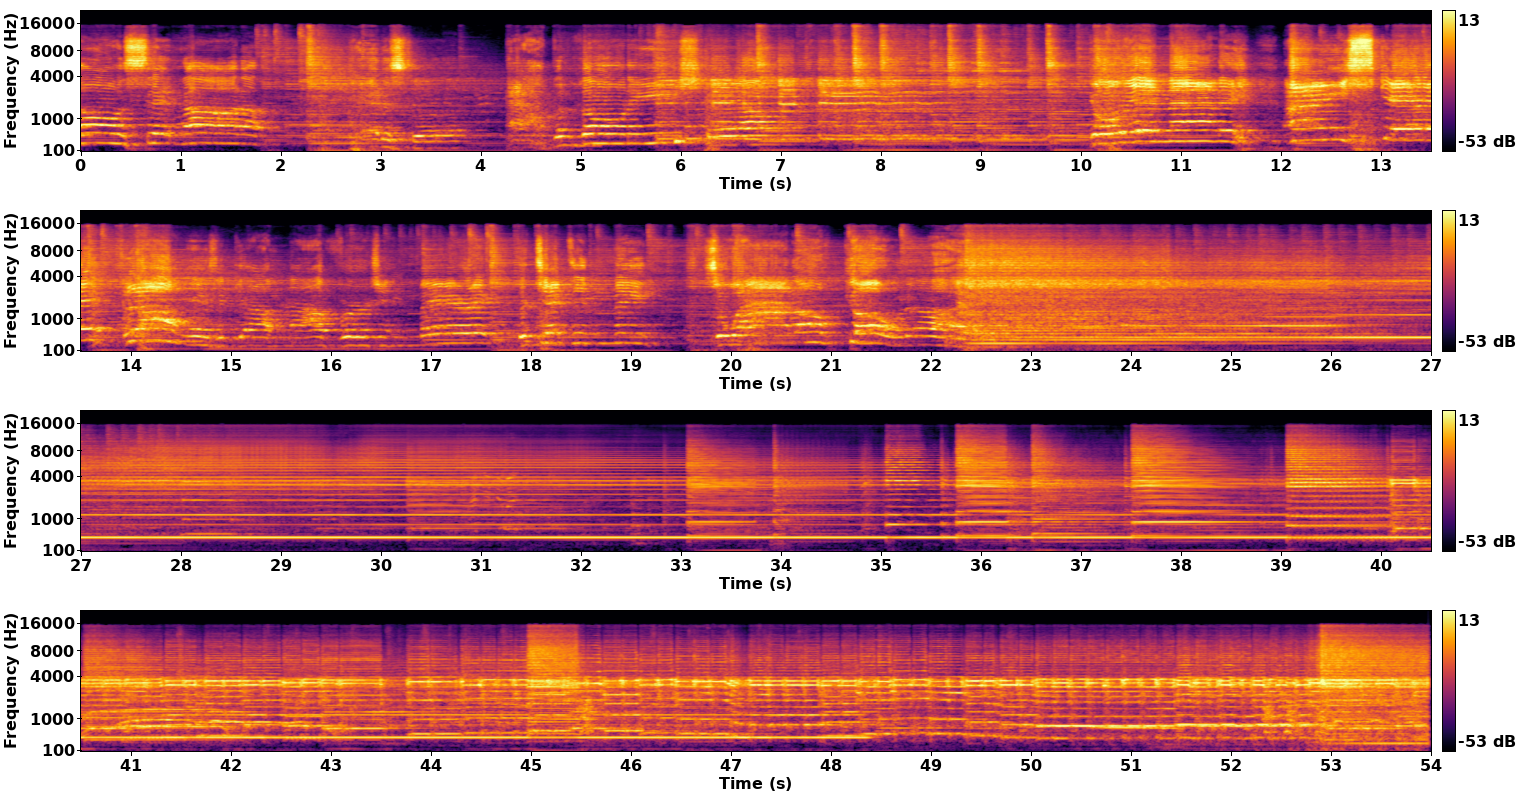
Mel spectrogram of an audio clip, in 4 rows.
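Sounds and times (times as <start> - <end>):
strummed acoustic guitar: 0.0 - 31.9, 33.0 - 54.0
distorted electric guitar: 0.0 - 54.0
live band playing: 0.0 - 54.0.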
